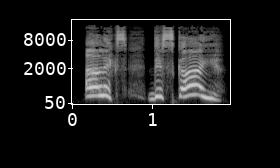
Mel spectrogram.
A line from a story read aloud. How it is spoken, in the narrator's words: Zoe cried out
